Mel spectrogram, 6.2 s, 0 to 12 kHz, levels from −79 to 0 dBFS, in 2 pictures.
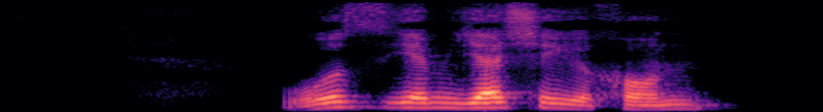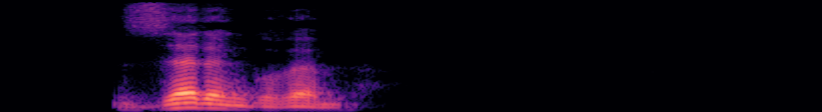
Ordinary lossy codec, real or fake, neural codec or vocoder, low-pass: AAC, 64 kbps; fake; codec, 24 kHz, 0.5 kbps, DualCodec; 10.8 kHz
